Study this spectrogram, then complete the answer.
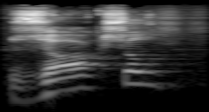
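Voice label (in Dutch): "Zoak", dialect; Zoak (sel); Moedermelk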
